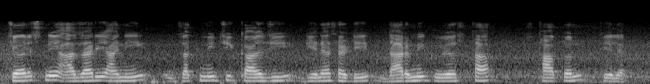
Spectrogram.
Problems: constant background noise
